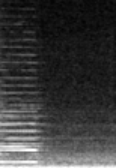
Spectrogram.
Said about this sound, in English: Once again, the the dramatic timing of the horns outside. Impeccable.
